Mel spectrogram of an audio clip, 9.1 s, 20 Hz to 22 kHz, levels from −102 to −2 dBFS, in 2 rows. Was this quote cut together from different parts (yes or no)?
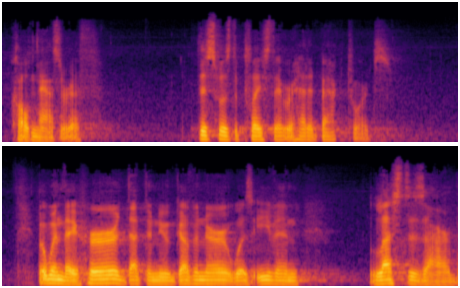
yes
